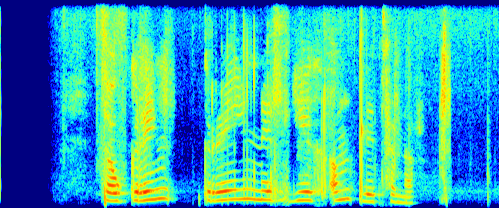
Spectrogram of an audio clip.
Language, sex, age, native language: Icelandic, female, 8, Icelandic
